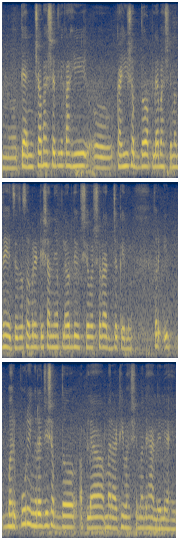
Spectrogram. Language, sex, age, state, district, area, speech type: Marathi, female, 45-60, Maharashtra, Sangli, urban, spontaneous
